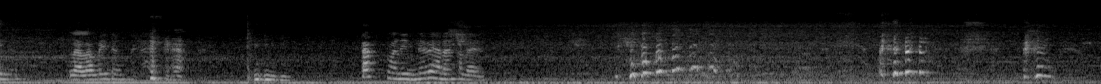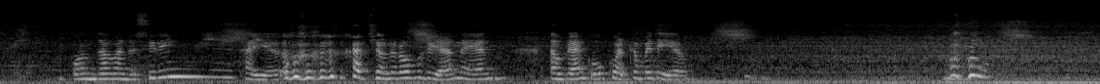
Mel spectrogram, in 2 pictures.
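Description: A young woman talks cheerfully and laughs close by.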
